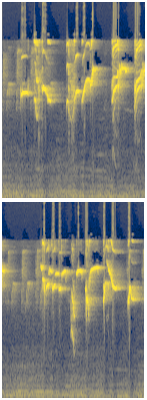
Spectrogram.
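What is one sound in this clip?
A songbird sings loud, rapid whistling phrases close by.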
